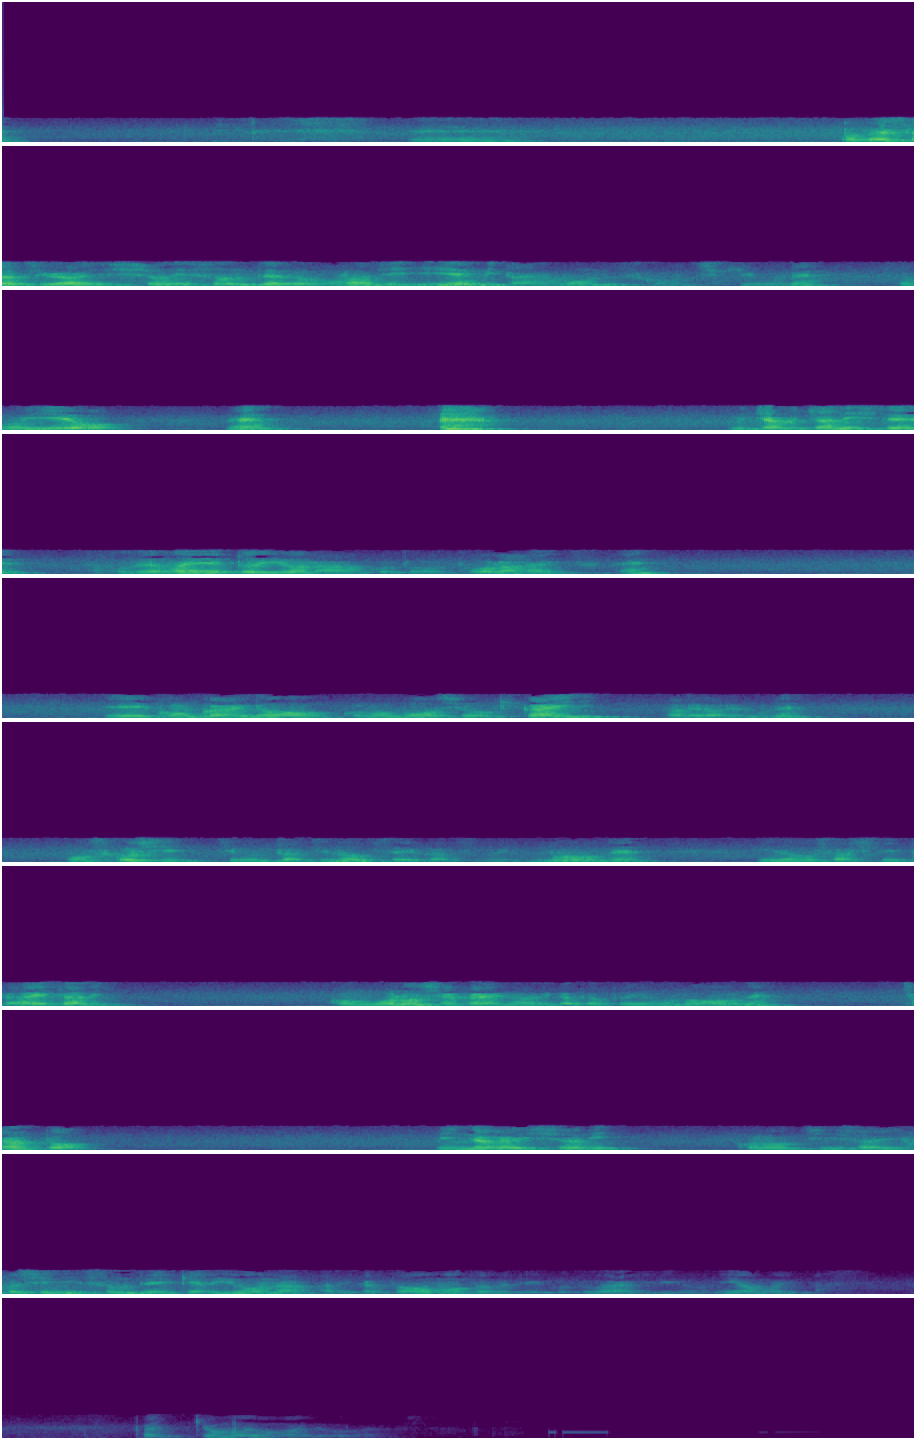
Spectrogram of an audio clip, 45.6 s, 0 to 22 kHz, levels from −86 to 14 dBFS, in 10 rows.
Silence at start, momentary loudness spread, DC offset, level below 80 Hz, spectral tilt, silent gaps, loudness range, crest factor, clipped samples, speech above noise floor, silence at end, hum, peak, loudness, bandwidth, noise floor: 0 s; 23 LU; under 0.1%; -68 dBFS; -9 dB/octave; none; 12 LU; 22 dB; under 0.1%; 54 dB; 3.1 s; none; 0 dBFS; -20 LUFS; 4 kHz; -74 dBFS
